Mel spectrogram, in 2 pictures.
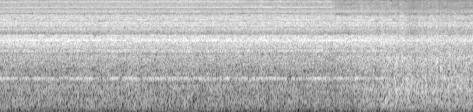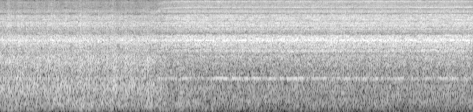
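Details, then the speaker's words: Fisher control valve in a cavitation demonstration rig with extra air aspirated into the line to cushion bubble implosion: steady, even hiss of water with no sharp crackle, cavitation noise reduced by air aspiration. "in extra air into the line and that air will combine with the cavitation first to cushion the implosion of those cavitation bubbles and also to mitigate some of that noise that is developed because of the cavitation. So you'll hear that there'll be a lot less damage and a lot less noise that would occur in that case."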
